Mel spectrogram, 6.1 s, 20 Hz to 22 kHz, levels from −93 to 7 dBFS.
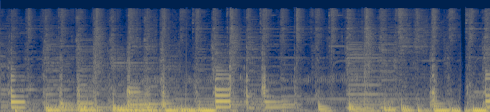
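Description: The music carries clock drift between sender and receiver from start to finish. The sender's clock runs slow, by roughly 5 percent. Audio arrives a little late all the time. The receiver's jitter buffer keeps draining. Playback cannot hold a steady pulse. Small timing hiccups come back at uneven intervals across the whole clip.

From 0.11 to 3.33 s there are scattered short gaps. About ten packets arrive late or go missing. Each hole is tiny, around 10 ms. The receiver patches it by carrying the last sound forward. Roughly 3 percent of the stretch is filled this way. The music stays clear. You hear brief ticks and slight smears, spread thinly.

Repeated timing corrections run from 0.15 to 5.72 s. The receiver keeps repeating short pieces to make up for the slow sender. Every edit goes the same way, stretching the audio. Together they add roughly 150 ms. Playback runs at about 97 percent speed. 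The edits are unevenly spaced.

A second run of scattered short gaps falls between 4.45 and 5.82 s. This time there are about four. The longest lasts roughly 70 ms. About 7 percent of the stretch is concealed. Each patch extends the last sound. The longer ones are heard as a brief held smear where the music should move on.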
